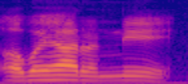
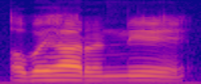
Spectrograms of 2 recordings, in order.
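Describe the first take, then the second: No difference in how they are said.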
